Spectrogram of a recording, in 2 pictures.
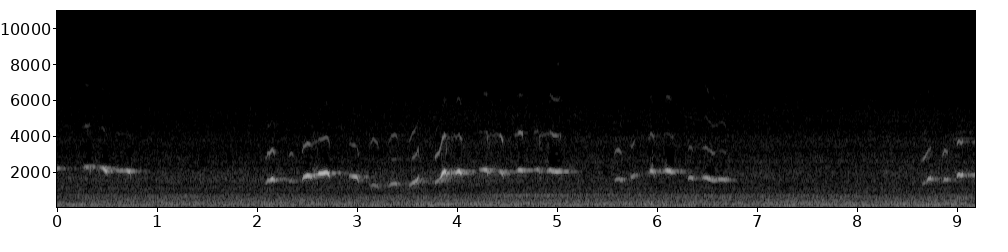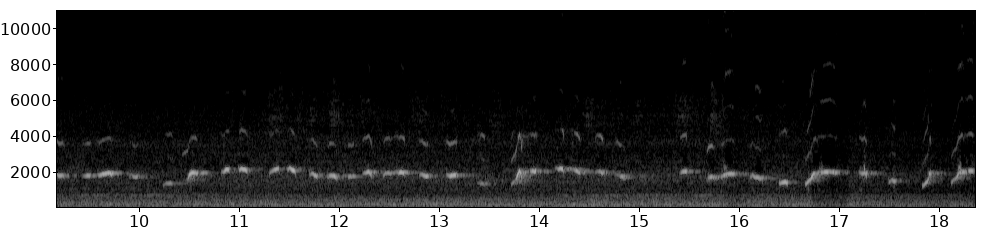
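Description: A young cockatiel gives bright, warbling whistles with quick upward chirps, in phrases separated by short pauses.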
